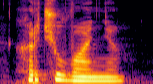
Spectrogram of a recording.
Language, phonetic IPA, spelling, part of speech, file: Ukrainian, [xɐrt͡ʃʊˈʋanʲːɐ], харчування, noun, Uk-харчування.ogg
- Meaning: nutrition, nourishment; food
